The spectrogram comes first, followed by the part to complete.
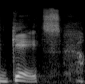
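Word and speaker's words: Gaetz: is kind of ridiculous it's GA etz it's pronounced gates but no one knows how to say that I'll tell them it's gates I wanted to rattle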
